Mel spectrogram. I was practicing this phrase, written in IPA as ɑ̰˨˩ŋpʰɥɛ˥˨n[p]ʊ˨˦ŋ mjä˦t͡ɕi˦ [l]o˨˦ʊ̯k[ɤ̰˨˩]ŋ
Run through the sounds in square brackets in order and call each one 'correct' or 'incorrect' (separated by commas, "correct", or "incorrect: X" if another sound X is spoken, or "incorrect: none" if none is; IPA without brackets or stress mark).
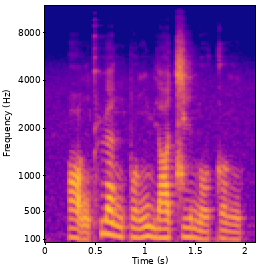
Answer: correct, incorrect: n̪, incorrect: ɤ˥˨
